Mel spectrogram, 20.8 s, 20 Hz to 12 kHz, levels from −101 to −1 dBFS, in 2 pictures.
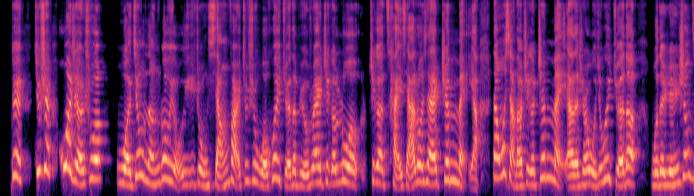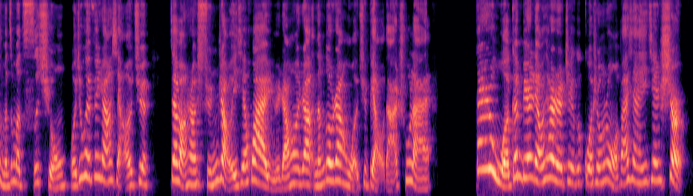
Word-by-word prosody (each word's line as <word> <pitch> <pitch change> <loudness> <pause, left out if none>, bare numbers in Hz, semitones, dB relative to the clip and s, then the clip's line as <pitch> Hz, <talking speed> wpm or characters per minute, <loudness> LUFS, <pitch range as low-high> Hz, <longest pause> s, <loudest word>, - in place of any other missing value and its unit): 对， 375 -4 +1 0.2
就 465 0 +3
是 - - +3 0.2
或 - - +5
者 235 -5 +5
说， 330 +1 +5 0.2
我 255 -3 +5
就 380 0 -2
能 250 -3 -2
够 335 -2 0
有 235 - -3
一 230 +1 -12
种 230 -3 -3
想 220 +1 -2
法 - - +2
儿， - - -1
就 295 - -11
是 295 -1 -6
我 205 -6 +2
会 345 0 -2
觉 195 - +1
得 230 - -2
比 220 - -10
如 195 0 -1
说， 260 - -2
诶， 265 0 +1
这 280 +1 -7
个 250 -1 -2
落 270 -3 0
这 290 - -10
个 260 -3 +1
彩 245 - -2
霞 - - 0
落 285 -1 +2
下 280 - -4
来 240 0 +5
真 310 +6 0
美 300 - -1
呀， - - -3 0.2
但 350 -1 +4
我 415 - -1
想 415 - -1
到 205 +1 +2
这 250 - -5
个 230 - 0
“真 350 +9 -3
美 335 -4 -2
呀” 195 - +4
的 200 0 +5
时 230 - -6
候， 240 - +2
我 225 - +1
就 255 +6 -4
会 335 0 -2
觉 230 -7 +4
得 360 +7 +3 0.2
我 220 0 -2
的 225 -1 +3
人 230 +3 +1
生 375 +5 -4
怎 305 - -9
么 205 - -4
这 285 - -9
么 260 -4 -4
词 250 +2 -7
穷， 205 -5 -5
我 210 +1 -4
就 345 - -4
会 370 -2 0
非 365 0 -5
常 300 -1 0
想 - - -7
要 - - -2
去 245 -1 -5 0.3
在 315 -2 +5
网 255 -2 +2
上 230 -1 0
寻 235 +4 -6
找 325 - +2
一 200 - -1
些 265 +4 -2
话 285 -6 +4
语， 165 -4 -6
然 - - +1
后 255 +1 -3
让 235 -3 +1
能 210 +2 -3
够 305 0 +4
让 290 -7 +1
我 - - -5
去 250 - -13
表 - - -2
达 - - -4
出 310 -1 -8
来。 170 - -3 0.7
但 480 - -1 0.2
是 - - 0
我 200 -4 +6
跟 360 0 0
别 350 - +2
人 355 - +4
聊 275 -3 +3
天 345 +3 -2
儿 340 - +7
的 275 -2 +4
这 270 0 -6
个 255 +1 -10
过 250 -2 -3
程 265 +1 -5
中， 300 - -2
我 - - -3
发 245 +4 -3
现 310 -3 -5
了 260 - -7
一 275 - -7
件 305 0 -4
事 - - +1
儿， - - +4
265 Hz, 340 characters per minute, -22 LUFS, 230-310 Hz, 0.7 s, 儿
